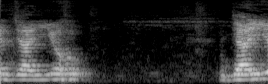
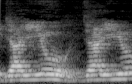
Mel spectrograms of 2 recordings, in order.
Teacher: ਮੁਕਤਾ ਵੀ ਤੇ ਔਕੜ ਵੀ ਲਘੂ ਮਾਤਰਾ ਨੇ ਸੋ ਇਹਨਾਂ ਨੂੰ ਬਹੁਤ ਹੀ ਘੱਟ ਉਚਾਰਨ ਕਰਨਾ ਹੈ ਕਿਵੇਂ ਕਰਨਾ ਹੈ ਜਾਈਹ ਜਾਈਹ ਉਚਾਰਨ ਕਰਨਾ ਹੈ ਨਾ ਕਿ ਜਾਈਓ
